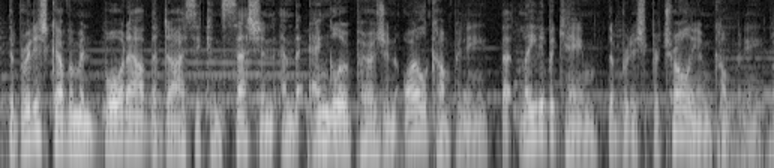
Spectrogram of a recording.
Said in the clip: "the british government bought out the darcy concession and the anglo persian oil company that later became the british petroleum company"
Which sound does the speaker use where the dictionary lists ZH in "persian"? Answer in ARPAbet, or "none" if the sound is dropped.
ZH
